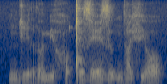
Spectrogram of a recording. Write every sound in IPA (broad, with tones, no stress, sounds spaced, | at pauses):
ŋ ɡ iː˦˥ r ɤ˨˦ mʲ o˨˦ h ɔ˥˨ ǃ ɯ˥˨ z eː˦˥ z ɯ˨˩˦ ŋ ɡ a˨˦ fʲ ɔ˧˥˧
